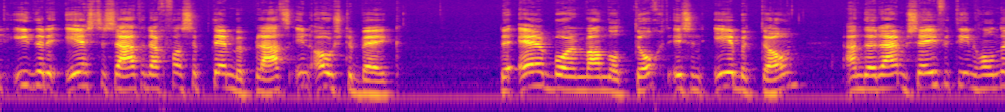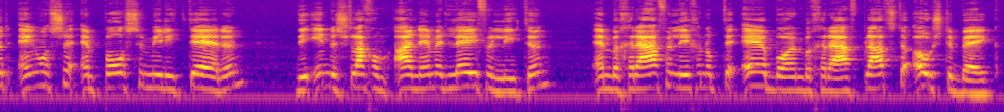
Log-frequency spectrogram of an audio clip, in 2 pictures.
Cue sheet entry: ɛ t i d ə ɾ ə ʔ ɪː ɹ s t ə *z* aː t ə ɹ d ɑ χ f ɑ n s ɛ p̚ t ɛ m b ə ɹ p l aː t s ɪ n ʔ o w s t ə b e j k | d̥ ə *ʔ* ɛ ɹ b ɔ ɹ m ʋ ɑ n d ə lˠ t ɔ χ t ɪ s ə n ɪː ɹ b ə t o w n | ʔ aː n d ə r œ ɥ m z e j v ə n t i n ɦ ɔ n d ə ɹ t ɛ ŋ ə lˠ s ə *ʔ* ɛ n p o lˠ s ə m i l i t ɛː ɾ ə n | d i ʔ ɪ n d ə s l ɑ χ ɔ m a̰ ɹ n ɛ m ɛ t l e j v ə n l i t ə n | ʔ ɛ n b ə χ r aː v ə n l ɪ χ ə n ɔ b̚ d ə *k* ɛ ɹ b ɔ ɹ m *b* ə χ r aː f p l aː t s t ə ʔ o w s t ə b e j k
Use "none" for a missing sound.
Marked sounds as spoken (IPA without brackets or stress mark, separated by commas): z, ʔ, ʔ, ʔ, b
